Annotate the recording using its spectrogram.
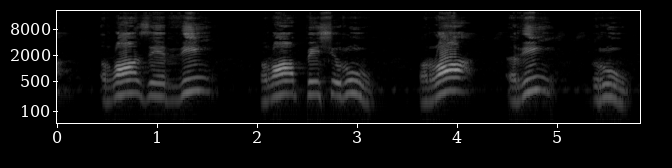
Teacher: रा का जो मखरज है वो भी नून के मखरज के करीब है, मगर इसमें पुश्ते ज़बान जो है उसको दखल नहीं है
